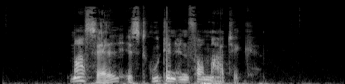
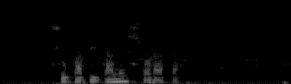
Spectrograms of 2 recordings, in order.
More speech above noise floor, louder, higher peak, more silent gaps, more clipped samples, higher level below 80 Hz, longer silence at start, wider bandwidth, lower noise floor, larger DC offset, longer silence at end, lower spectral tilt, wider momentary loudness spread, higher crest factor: first, 33 dB vs 24 dB; first, -20 LUFS vs -47 LUFS; first, -2 dBFS vs -32 dBFS; neither; neither; first, -34 dBFS vs -68 dBFS; first, 0.7 s vs 0.5 s; about the same, 16.5 kHz vs 15.5 kHz; second, -53 dBFS vs -70 dBFS; neither; first, 0.35 s vs 0 s; second, -4.5 dB/octave vs -6.5 dB/octave; second, 8 LU vs 15 LU; about the same, 20 dB vs 18 dB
